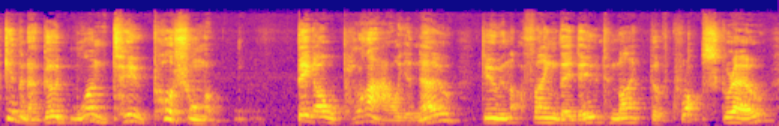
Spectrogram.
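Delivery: put-on folksy country storyteller in a mixed British-Australian-sounding accent; put-on rural accent. Farm boy recounts a zombie Sasquatch encounter, in a put-on rural accent. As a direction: spin a lively yarn in a thick farm-boy accent. Performs accented monologue, own voice after.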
